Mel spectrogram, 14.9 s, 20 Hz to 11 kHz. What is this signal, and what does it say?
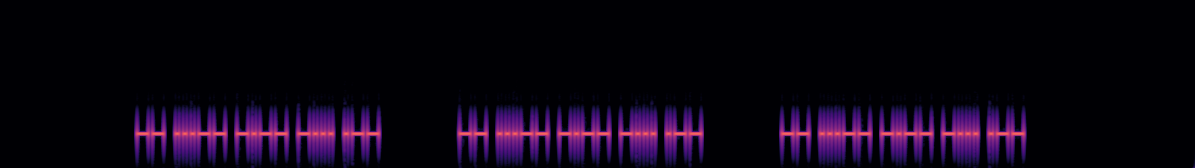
Morse code, heard as a keyed tone, about 25 wpm, 700 Hz. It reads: M3YBW M3YBW M3YBW
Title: DXCC-100 Call Signs - 5 Characters - Repeated 3x - 25wpm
